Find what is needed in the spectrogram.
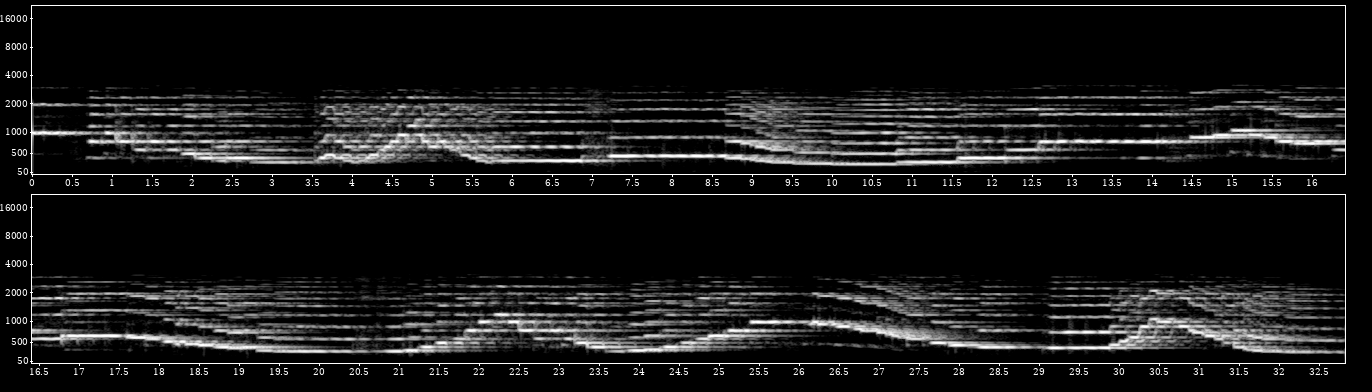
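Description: Solo flute playing a free, unaccompanied improvised line: one melody that slides in wide, smooth sweeps up and down in pitch, broken by only a few short pauses.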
